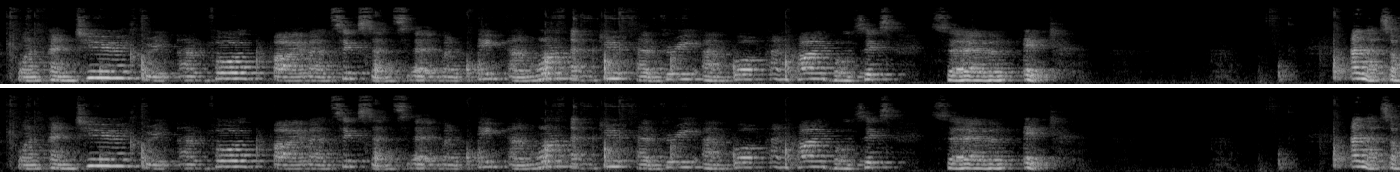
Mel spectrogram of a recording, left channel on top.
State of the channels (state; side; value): quieter; right; 3.8 dB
